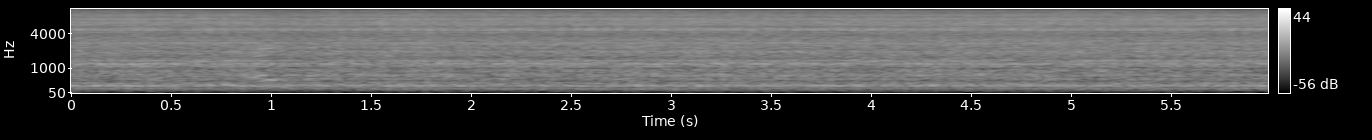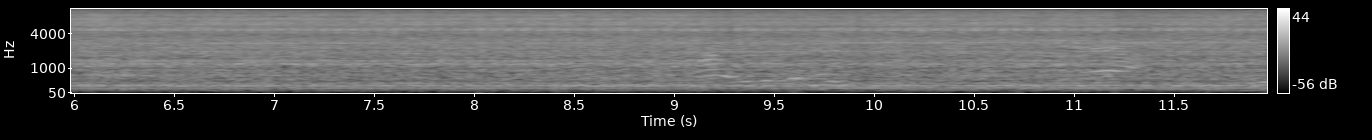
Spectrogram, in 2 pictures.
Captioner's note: loud food processor noise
